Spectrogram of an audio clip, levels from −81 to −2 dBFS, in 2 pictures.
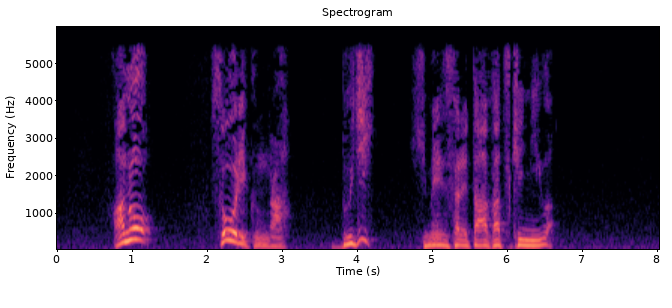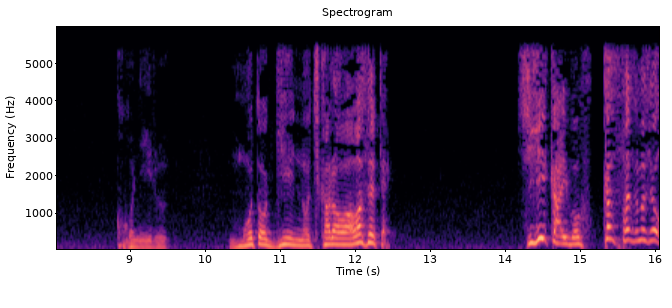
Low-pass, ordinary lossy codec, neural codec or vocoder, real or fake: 5.4 kHz; none; none; real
